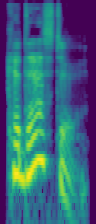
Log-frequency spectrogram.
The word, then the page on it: cadaster: British English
